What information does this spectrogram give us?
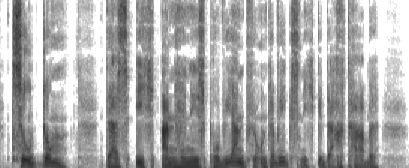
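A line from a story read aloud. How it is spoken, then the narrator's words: Croaking self-reproach. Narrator (German): schalt sie sich krächzend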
